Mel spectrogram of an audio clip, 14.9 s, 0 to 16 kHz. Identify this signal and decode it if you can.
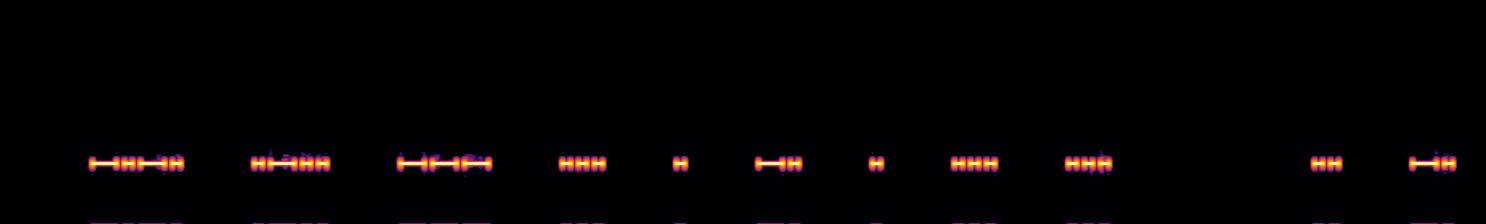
Morse code, heard as a keyed tone, about 15 wpm, spaced as for 8 wpm, 1000 Hz. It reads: CLOSENESS IN
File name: qotdfiles / 8wpm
